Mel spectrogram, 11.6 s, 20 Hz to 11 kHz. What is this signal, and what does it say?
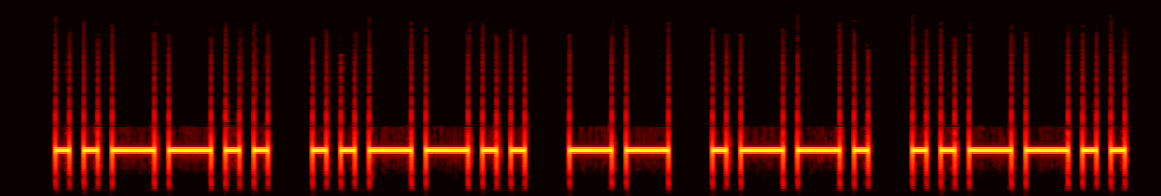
Morse code, heard as a keyed tone, about 8 wpm, 800 Hz. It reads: ??MP?
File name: LEZIONI / 10 SIGNS / 10B INT 8wpm 3534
